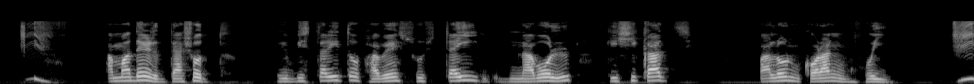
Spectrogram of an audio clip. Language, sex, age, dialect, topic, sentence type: Bengali, male, 18-24, Rajbangshi, agriculture, statement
